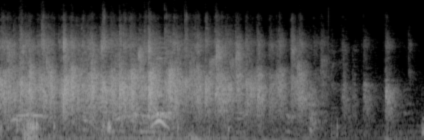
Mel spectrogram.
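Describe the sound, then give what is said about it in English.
Steady audience applause fills the space, a dense wash of many hands clapping at once, gradually thinning toward the end with a few scattered claps and faint voices underneath. “Give it up, ladies and gentlemen.”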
